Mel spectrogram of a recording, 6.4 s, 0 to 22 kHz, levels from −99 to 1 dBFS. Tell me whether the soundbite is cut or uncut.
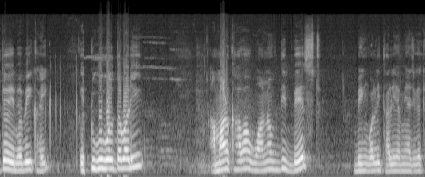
cut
